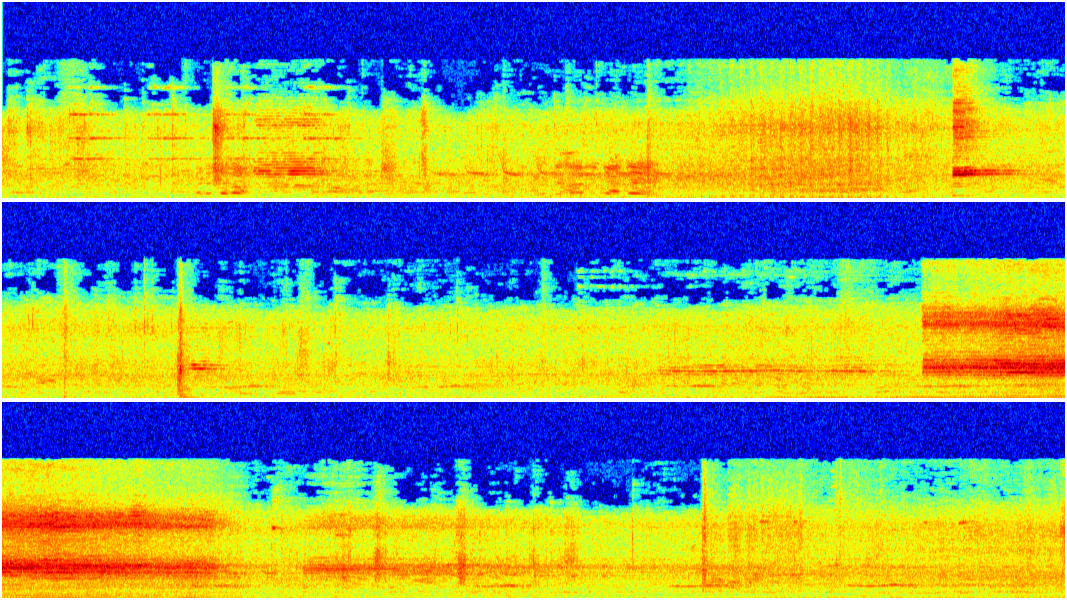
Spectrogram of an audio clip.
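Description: Motorbike engines idle and rev.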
